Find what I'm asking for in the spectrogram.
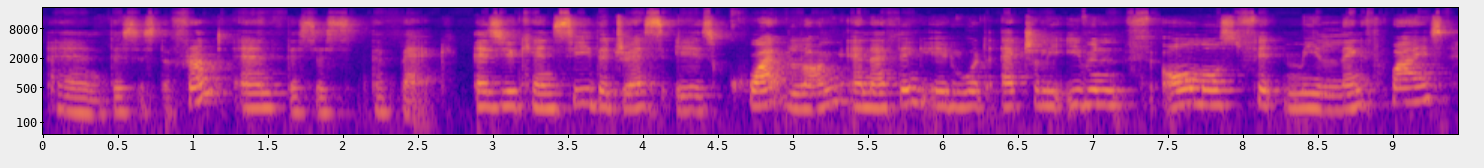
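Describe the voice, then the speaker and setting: A woman's voice: medium pitch, measured pace, hardly any pauses. Woman with a cold talking knitting. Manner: cheerful, detailed, slightly hesitant. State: getting over a cold. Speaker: knitting podcast host. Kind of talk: casual show-and-tell. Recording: echoey room.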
